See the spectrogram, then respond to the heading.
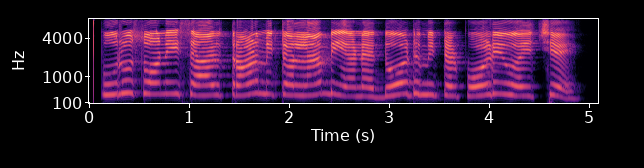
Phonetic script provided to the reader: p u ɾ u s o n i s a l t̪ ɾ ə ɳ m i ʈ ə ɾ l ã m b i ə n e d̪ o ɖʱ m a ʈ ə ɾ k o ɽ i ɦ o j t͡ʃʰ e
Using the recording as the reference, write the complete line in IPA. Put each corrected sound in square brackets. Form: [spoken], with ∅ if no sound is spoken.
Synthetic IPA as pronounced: p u ɾ u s o n i s a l t̪ ɾ ə ɳ m i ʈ ə ɾ l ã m b i ə n e d̪ o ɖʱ m [i] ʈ ə ɾ [p] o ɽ i ɦ o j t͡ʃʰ e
